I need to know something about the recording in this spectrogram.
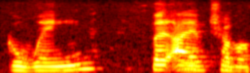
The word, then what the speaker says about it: Gawain: gawan's life because and and and i'm saying gowan it's often pronounced gawain but i have trouble saying that because i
